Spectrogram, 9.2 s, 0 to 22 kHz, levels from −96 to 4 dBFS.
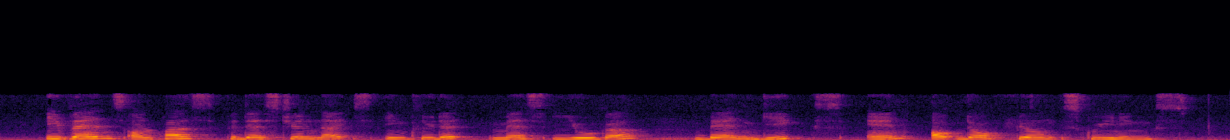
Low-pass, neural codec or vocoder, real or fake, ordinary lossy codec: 7.2 kHz; none; real; MP3, 48 kbps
